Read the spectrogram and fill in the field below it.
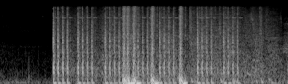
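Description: Rapid bursts of gunfire from a pistol in Call of Duty Black Ops 3, a string of sharp, loud shots in quick succession after a brief quiet start, with no talking.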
